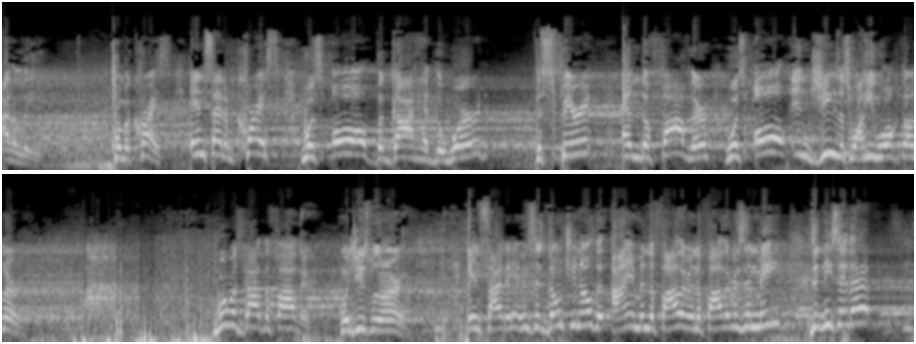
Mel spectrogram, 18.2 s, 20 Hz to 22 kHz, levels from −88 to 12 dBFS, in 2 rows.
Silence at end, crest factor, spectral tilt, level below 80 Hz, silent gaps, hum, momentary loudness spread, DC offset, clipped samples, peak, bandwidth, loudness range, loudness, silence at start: 0 s; 12 dB; -3 dB/octave; -28 dBFS; none; none; 9 LU; under 0.1%; under 0.1%; 0 dBFS; 15.5 kHz; 3 LU; -12 LUFS; 0 s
